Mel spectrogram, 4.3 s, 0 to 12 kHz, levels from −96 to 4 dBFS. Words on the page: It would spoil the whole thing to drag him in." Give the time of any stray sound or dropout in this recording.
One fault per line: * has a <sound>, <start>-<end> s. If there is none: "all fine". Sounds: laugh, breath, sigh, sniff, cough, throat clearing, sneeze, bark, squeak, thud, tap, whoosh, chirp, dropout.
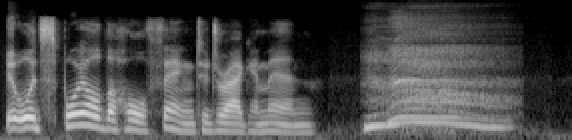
* has a breath, 2.7-3.9 s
